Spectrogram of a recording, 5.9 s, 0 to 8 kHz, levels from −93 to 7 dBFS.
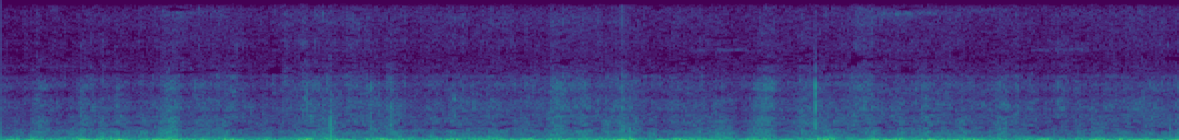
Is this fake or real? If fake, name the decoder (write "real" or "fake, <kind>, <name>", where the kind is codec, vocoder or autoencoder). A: real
